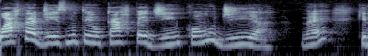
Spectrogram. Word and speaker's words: carpe diem: como dia né que na realidade a pronúncia correta é o dia e me só que a gente coloca realmente não costuma dar em fazer esse fonema m então a gente fala fugere urbem carpe diem e assim por diante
